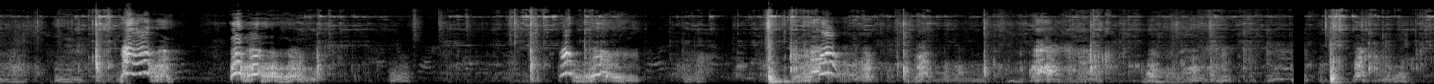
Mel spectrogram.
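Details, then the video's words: Shih Tzu dog viciously attacking a cat toy late at night in Pennsylvania; sharp yapping barks and snarls come in uneven bursts separated by quieter stretches, with a person's voice heard at times. "shih Tzu viscously attacks cat toy"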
